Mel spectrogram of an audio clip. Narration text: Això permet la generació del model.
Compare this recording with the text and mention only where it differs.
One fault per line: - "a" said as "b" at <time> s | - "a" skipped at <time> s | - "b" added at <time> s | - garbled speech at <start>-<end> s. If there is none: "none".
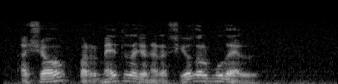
none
